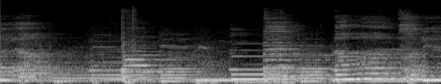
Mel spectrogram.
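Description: Live song performance led by a strummed acoustic guitar, with held notes ringing under it. There are sharp strums about a second in and again near three seconds.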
